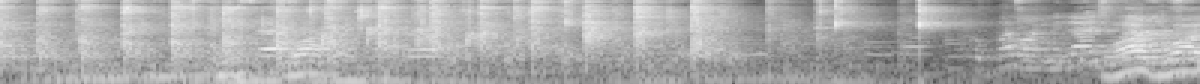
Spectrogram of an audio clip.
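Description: A fast, steady run of sharp taps, several a second, which thins out about five seconds in, followed by a voice near the end.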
